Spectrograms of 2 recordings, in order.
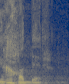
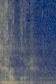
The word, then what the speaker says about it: Khader: We call him Khader, but it's really Khader, as it's pronounced in the local language, Khader.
